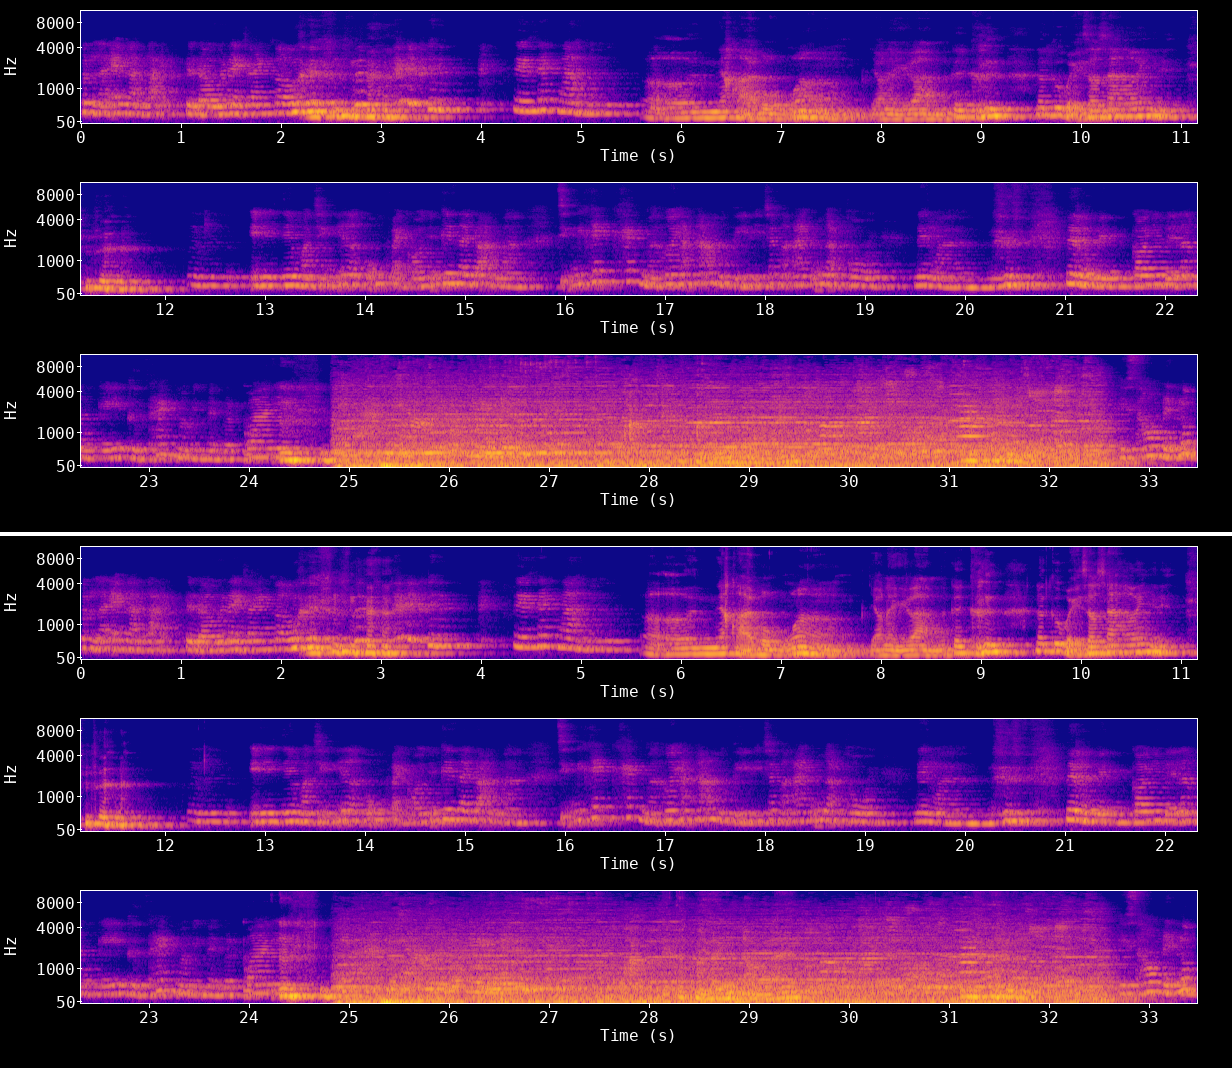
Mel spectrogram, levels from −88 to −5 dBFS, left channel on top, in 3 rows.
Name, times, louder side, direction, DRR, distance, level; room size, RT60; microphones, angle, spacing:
voice 1, 0.0-2.8 3.1-3.7 4.3-5.3 5.7-5.8 12.2-19.1 19.5-24.4 24.7-27.2 28.6-29.3 30.1-33.4, left 1 dB, 10° right, -9 dB, 0.5 m, -34 dB
voice 2, 2.3-3.1 5.6-11.7 23.9-24.0 24.3-24.8 25.4-25.6 28.1-29.7 31.1-31.8, right 2 dB, 80° right, 5 dB, 0.4 m, -26 dB
sound 1, 24.8-32.6, left 1 dB, 55° left, 0.6 m, -24 dB
3.6 x 2.5 x 2.4 m, 1.1 s
head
